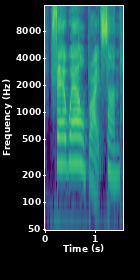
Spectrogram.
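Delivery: high, loud call to the sun; crying farewell. A narrator's reading. Tiny calling farewell to the sun, loud and high. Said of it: "she cried".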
